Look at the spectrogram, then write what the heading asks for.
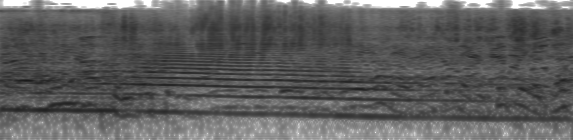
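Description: Sean Tucker's custom aerobatic propeller plane flies at an air show with a loud, steady engine drone whose pitch sweeps down and then back up as it passes, while a voice talks over it.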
